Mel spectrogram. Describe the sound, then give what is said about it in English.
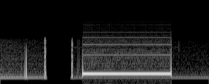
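Radio dispatch alert tone for a hazmat unit: a single loud, steady electronic beep held for nearly a second, preceded by short crackly bursts of radio static and a brief gap of silence. “Hazmat, disregard your tones.”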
